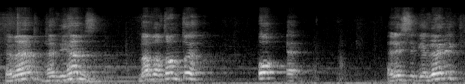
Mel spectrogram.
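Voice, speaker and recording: Man, very high voice, grammar teacher drilling examples and quizzing the class, echoey room, faint music behind. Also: expressive, fairly quick, recorded from a distance. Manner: drills examples, constantly checks understanding with questions. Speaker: Arabic morphology teacher.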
